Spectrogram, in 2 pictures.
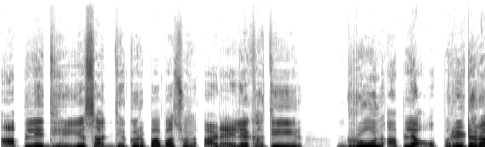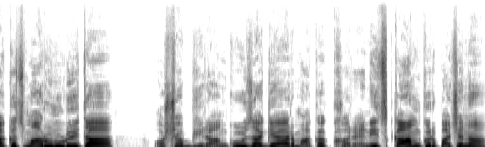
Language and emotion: Goan Konkani, fearful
